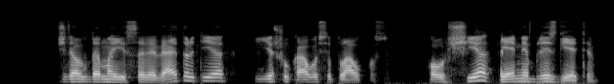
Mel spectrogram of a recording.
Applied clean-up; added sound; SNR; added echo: neural mask model DeepFilterNet 3.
